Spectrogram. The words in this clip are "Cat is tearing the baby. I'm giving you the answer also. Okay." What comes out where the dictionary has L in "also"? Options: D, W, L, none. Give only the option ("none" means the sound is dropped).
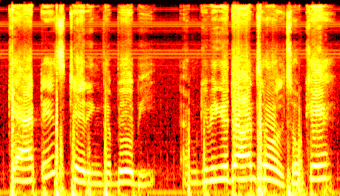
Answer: L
